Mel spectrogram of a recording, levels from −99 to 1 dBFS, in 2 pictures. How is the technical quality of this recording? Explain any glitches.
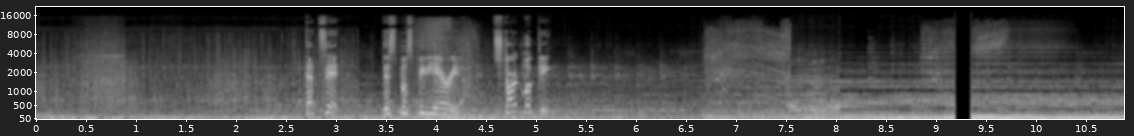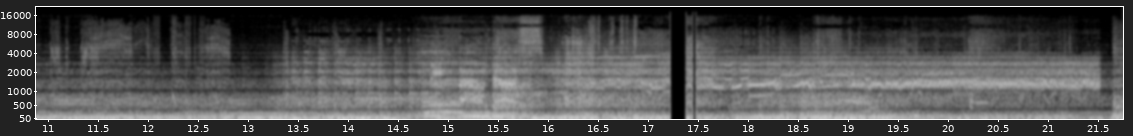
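The recording has two clear technical problems: comb filtering from a channel delay, and two digital broadcast dropouts.

From 8.05 s to the end, one channel lags the other by roughly 1.5 ms. Summed to mono, this cuts regularly spaced notches starting near 300 Hz, so the sound turns hollow and phasey. A spectrogram shows these as evenly spaced horizontal dark bands.

Digital broadcast dropouts occur at 9.20–9.36 s, a 160 ms silent gap, and at 17.23–17.49 s, two holes totalling 192 ms with the longest lasting 160 ms. The receiver muted while frames were lost, so the sound drops to silence.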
